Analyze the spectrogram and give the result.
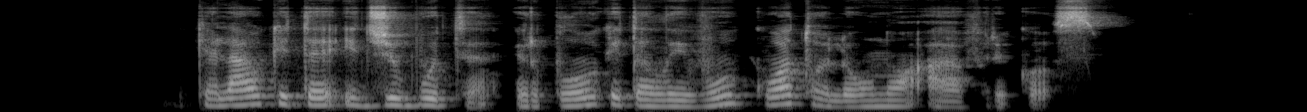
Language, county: Lithuanian, Klaipėda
